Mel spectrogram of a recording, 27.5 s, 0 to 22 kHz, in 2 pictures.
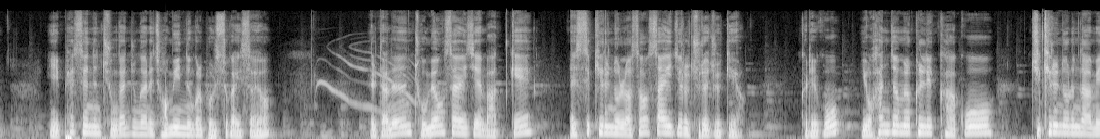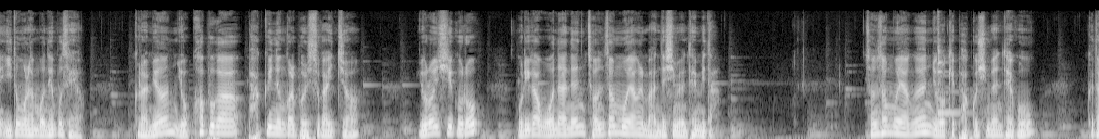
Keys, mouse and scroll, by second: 0.9 click, 1.4 click, 2.3 a, 3.8 s, 5.9-6.8 scroll up 5, 6.9 scroll up 1, 7.8 shift+middle click, 10.1 click, 10.4 g, 11.3 click, 11.6 g, 13.6 click, 14.0 g, 14.7 click, 15.1 g, 17.1-17.5 scroll up 1, 17.5 middle click, 18.2 Tab, 19.0 g, 20.0 Tab, 20.4 middle click, 21.7 Tab, 22.6 click, 23.6 click, 26.9-27.4 scroll down 5.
